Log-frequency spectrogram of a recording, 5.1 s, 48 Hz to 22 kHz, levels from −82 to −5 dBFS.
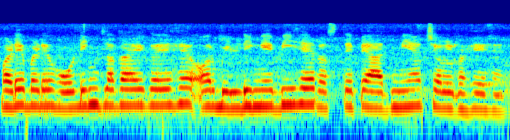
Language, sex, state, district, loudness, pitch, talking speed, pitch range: Hindi, female, Gujarat, Valsad, -15 LUFS, 215 Hz, 175 wpm, 205-225 Hz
